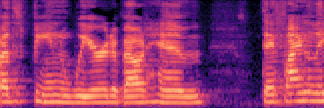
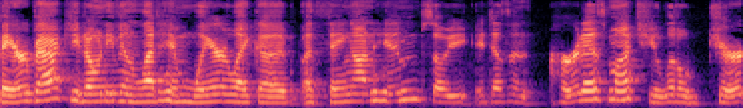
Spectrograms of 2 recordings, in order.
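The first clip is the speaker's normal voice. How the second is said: usual speaking voice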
